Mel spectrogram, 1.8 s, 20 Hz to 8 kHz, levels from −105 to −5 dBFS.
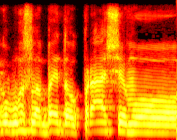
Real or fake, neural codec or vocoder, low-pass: real; none; 7.2 kHz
